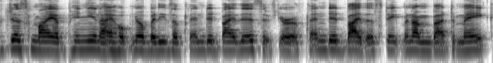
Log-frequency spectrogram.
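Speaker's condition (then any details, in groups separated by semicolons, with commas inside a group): Cerebral palsy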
